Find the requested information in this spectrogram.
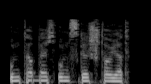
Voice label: "unterbrechunsgesteuert", German; adjectives

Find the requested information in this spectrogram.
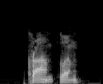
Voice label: "crumpling", English; nouns

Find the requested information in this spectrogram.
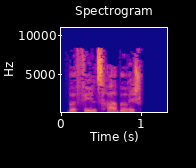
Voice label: "befehlshaberisch", German; adjectives

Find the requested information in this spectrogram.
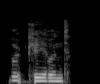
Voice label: "bekehrend", German; adjectives

